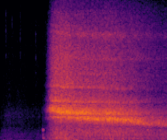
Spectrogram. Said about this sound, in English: As we take a deep breath, just let it all go.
